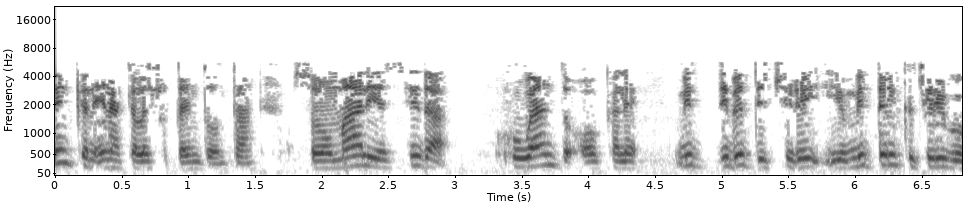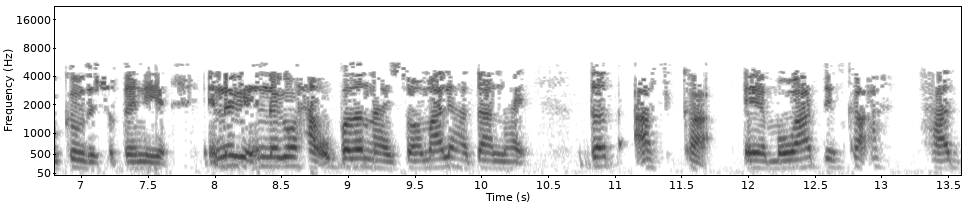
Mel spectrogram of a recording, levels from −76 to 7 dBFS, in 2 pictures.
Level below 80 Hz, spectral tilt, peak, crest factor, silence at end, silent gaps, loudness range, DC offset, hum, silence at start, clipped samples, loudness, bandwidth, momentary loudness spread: -70 dBFS; 3 dB/octave; 0 dBFS; 18 dB; 0.05 s; none; 3 LU; under 0.1%; none; 0 s; under 0.1%; -17 LUFS; 6 kHz; 10 LU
